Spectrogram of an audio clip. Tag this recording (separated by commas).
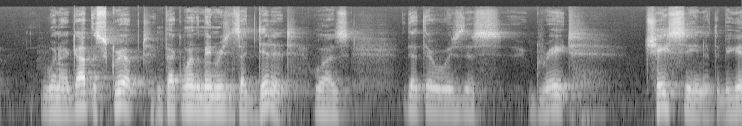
Speech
